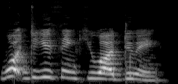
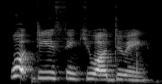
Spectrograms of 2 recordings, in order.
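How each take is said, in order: First: It is said with an angry tone. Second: It is said calmly, without anger.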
